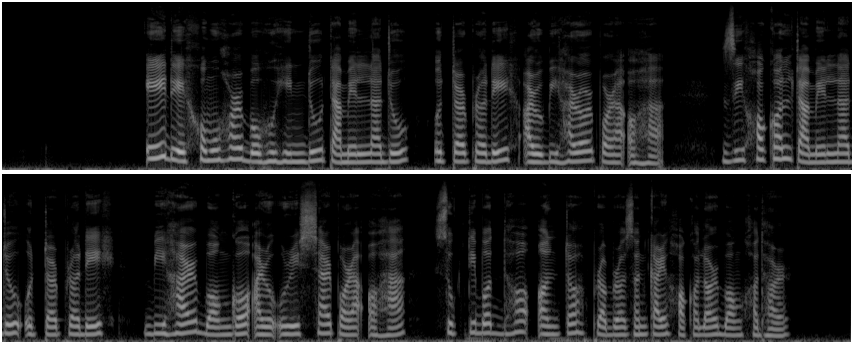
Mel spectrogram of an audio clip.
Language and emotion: Assamese, neutral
